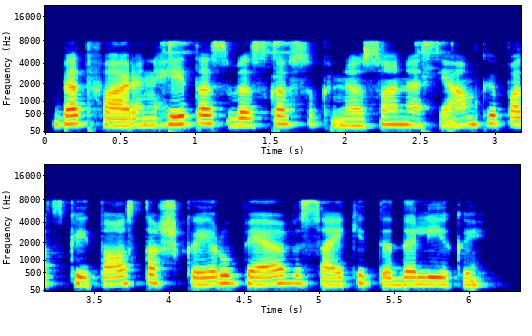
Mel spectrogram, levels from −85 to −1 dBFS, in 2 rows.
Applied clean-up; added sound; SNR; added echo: classical method log-MMSE.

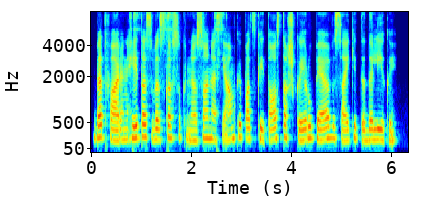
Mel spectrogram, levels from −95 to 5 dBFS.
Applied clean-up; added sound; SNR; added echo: neural separator model SepFormer DNS4.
